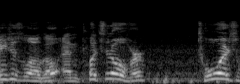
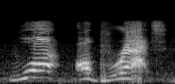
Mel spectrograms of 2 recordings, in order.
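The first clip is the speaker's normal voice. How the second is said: slow, loud, drawn-out scorn; scornful loud outburst; 4 semitones higher, 10 dB louder, much slower than usual. Real, not acted. Host scolding LeVar Ball, loud and slow with scorn. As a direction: spit the insult out slowly.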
